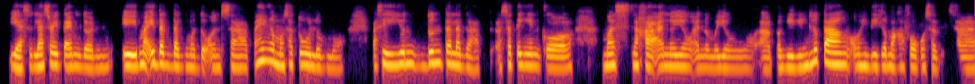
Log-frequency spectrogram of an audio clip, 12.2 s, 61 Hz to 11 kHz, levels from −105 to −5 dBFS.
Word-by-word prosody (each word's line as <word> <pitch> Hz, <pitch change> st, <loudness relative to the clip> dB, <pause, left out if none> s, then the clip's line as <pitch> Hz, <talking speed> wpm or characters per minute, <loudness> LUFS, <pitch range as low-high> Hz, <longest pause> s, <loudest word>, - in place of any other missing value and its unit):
yes, 175 Hz, -2 st, +2 dB
lesser 195 Hz, +3 st, +2 dB
time 185 Hz, -1 st, 0 dB
dun 175 Hz, +1 st, -3 dB, 0.2 s
eh 195 Hz, -1 st, +7 dB
maidagdag 205 Hz, -3 st, +2 dB
mo 180 Hz, -1 st, -5 dB
doon 175 Hz, 0 st, -5 dB
sa 180 Hz, -2 st, -5 dB
pahinga 255 Hz, +1 st, +2 dB
mo 200 Hz, -, +1 dB
sa 210 Hz, +1 st, -6 dB
tulog 185 Hz, -5 st, 0 dB
mo. 165 Hz, 0 st, -11 dB, 0.3 s
Kasi 200 Hz, +5 st, 0 dB, 0.2 s
yun 220 Hz, -2 st, 0 dB
dun 230 Hz, +1 st, +4 dB
talaga, 185 Hz, -7 st, 0 dB, 0.2 s
ah, -, -, -10 dB
sa 210 Hz, +3 st, -2 dB
tingin 200 Hz, -1 st, 0 dB
ko 170 Hz, -2 st, +1 dB, 0.4 s
mas 200 Hz, +1 st, -1 dB
nakaano 190 Hz, -1 st, +1 dB
yung 185 Hz, -1 st, -1 dB
ano 170 Hz, +1 st, -7 dB
mo 170 Hz, -, -6 dB
yung, 165 Hz, -1 st, -7 dB
ah, 160 Hz, 0 st, -5 dB
pagiging 175 Hz, +2 st, -1 dB
lutang 215 Hz, -5 st, +6 dB
o 190 Hz, -, -6 dB
hindi 190 Hz, 0 st, -1 dB
ka 190 Hz, -, 0 dB
maka-focus 180 Hz, -1 st, -5 dB
sat -, -, -26 dB
sa 170 Hz, -2 st, -10 dB
185 Hz, 180 wpm, -23 LUFS, 175-200 Hz, 0.4 s, eh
